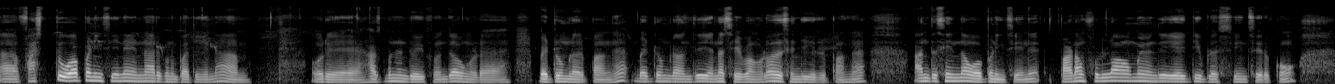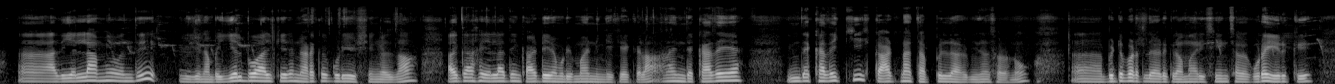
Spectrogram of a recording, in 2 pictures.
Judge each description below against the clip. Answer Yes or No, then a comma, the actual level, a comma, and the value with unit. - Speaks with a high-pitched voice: No, low, 135 Hz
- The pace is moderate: No, fast, 145 wpm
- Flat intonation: No, average, 4.0 semitones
